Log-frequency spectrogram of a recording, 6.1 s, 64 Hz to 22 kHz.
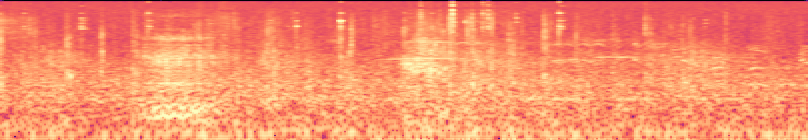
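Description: Horse hooves clip-clopping in the video game Red Dead Redemption 2, a steady rhythmic clatter mixed with a neigh, ambient town noise and voices in a busy street scene.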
